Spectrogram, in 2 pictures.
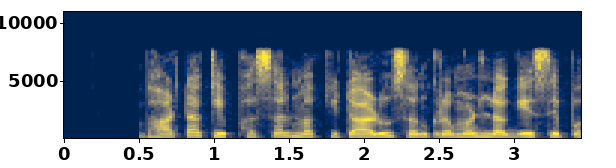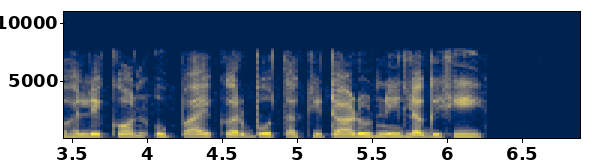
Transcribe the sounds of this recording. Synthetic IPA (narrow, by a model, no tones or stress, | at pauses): bʱaːʈakepʰɐsəlmãkɪʈaːɽusə̃ŋkɾəmənləɡesepɛɦlekɔːnʊpaːjkɐɾbot̪akɪʈaːɽunĩləɡɦiː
